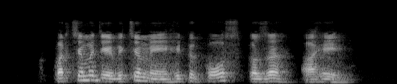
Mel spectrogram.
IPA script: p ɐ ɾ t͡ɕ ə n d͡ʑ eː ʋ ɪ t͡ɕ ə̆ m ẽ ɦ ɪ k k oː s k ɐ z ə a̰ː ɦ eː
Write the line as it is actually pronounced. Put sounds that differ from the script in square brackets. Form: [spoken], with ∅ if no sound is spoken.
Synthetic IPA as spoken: p ɐ ɾ t͡ɕ ə [m] d͡ʑ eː ʋ ɪ t͡ɕ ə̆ m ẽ ɦ ɪ k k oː s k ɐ z ə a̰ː ɦ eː

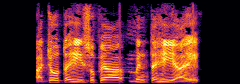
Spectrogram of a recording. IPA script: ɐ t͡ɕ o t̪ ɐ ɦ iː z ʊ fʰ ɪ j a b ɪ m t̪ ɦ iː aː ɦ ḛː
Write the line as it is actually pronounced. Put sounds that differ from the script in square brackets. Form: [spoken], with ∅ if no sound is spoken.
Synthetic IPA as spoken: ɐ t͡ɕ o t̪ ɐ ɦ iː [s] ʊ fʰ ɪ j a b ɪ [n] t̪ ɦ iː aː ɦ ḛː

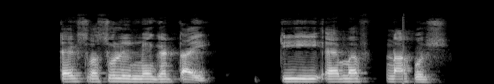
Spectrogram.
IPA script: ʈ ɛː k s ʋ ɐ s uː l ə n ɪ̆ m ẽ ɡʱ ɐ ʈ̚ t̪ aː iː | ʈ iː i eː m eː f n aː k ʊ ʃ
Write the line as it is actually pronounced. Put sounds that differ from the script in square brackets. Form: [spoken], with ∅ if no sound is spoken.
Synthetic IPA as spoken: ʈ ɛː k s ʋ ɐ s uː l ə n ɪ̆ m ẽ ɡʱ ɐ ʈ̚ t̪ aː iː | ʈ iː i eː m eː f n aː k ʊ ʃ

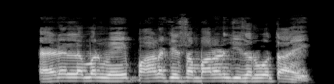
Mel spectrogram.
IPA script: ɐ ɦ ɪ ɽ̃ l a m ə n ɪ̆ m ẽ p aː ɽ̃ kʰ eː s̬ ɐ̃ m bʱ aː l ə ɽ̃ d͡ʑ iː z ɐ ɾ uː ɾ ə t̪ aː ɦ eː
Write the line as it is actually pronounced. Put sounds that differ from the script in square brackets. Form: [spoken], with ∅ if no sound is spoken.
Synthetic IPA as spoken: ɐ ɦ ɪ ɽ̃ l [ɐ] m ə n ɪ̆ m ẽ p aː ɽ̃ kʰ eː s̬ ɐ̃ m bʱ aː l ə ɽ̃ d͡ʑ iː z ɐ ɾ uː ɾ ə t̪ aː ɦ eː

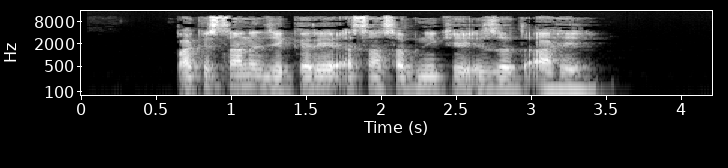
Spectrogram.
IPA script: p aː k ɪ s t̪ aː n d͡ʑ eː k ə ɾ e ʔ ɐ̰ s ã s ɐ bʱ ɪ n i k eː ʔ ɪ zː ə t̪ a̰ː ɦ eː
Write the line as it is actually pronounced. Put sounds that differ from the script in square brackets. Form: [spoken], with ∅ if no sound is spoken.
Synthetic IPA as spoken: p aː k ɪ s t̪ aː n d͡ʑ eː k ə ɾ e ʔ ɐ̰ s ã s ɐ bʱ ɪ n i [kʰ] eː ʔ ɪ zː ə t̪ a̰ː ɦ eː

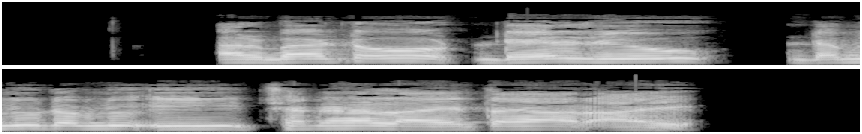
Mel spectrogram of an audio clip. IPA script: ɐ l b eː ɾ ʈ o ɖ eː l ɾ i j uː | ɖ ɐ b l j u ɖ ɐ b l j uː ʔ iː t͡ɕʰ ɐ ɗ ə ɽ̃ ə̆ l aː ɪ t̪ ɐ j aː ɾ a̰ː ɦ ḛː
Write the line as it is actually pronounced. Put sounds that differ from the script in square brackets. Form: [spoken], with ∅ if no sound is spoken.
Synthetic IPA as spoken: ɐ l b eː ɾ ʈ o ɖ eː l ɾ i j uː | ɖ ɐ b l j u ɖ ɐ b l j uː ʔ iː t͡ɕʰ ɐ ɗ ə ɽ̃ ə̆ l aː ɪ t̪ ɐ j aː ɾ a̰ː ɦ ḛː

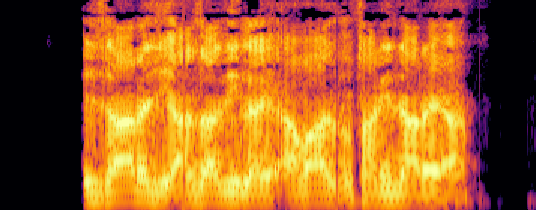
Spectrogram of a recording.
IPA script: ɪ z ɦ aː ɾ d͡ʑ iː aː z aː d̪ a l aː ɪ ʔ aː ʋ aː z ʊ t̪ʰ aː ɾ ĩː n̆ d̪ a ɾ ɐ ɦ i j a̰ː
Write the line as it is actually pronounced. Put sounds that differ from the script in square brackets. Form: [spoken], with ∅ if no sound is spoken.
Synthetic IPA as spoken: ɪ z ɦ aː ɾ d͡ʑ iː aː z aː d̪ [i] l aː ɪ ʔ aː ʋ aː z ʊ t̪ʰ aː ɾ ĩː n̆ d̪ a ɾ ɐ ɦ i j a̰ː

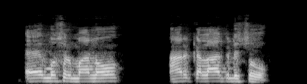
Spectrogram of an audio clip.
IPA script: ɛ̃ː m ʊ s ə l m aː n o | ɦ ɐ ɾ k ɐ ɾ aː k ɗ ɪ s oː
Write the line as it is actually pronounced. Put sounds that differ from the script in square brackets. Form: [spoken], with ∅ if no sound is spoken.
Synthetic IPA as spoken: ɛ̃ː m ʊ s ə l m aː n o | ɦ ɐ ɾ k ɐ [l] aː k ɗ ɪ s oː

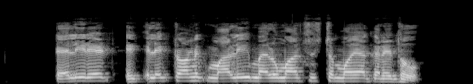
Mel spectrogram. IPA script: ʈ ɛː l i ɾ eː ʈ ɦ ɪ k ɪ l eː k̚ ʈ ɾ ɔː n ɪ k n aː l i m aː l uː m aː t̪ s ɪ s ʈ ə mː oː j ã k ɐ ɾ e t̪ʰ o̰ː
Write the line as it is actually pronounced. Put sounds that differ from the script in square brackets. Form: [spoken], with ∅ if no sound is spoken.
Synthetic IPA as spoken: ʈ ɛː l i ɾ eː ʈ ɦ ɪ k ɪ l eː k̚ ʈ ɾ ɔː n ɪ k [m] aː l i m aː l uː m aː t̪ s ɪ s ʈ ə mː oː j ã k ɐ ɾ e t̪ʰ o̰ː

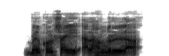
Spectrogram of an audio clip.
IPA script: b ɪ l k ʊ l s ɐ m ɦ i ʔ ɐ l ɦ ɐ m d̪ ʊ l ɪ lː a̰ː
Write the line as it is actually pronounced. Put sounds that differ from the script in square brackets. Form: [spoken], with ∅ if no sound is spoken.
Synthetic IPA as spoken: b ɪ l k ʊ l s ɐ [∅] ɦ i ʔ ɐ l ɦ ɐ m d̪ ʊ l ɪ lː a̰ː

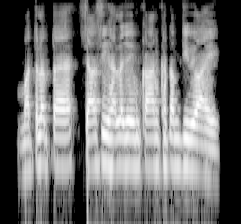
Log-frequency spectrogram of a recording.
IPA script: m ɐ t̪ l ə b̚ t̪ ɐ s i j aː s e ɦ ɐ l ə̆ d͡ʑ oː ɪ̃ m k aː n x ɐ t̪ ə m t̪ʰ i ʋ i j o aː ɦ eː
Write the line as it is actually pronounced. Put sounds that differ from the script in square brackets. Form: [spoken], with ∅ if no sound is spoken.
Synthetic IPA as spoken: m ɐ t̪ l ə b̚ t̪ ɐ s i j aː s [i] ɦ ɐ l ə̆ d͡ʑ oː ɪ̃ m k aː n x ɐ t̪ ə m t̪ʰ i ʋ i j o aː ɦ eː

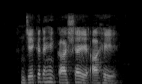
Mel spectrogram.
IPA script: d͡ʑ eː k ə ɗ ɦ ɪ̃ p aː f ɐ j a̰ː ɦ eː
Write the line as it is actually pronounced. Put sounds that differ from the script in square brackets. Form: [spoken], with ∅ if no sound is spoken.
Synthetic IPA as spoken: d͡ʑ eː k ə ɗ ɦ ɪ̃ [k] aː [ʃ] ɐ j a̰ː ɦ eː

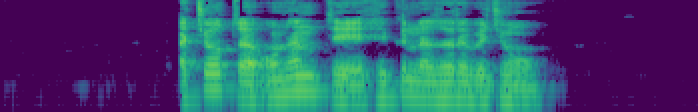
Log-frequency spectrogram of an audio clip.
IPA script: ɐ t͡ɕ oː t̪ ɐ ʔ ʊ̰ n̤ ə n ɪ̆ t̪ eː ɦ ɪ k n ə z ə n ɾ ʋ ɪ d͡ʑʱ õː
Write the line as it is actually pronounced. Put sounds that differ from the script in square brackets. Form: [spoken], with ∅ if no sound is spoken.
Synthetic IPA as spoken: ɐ t͡ɕ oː t̪ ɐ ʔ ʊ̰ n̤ ə n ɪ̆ t̪ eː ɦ ɪ k n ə z ə [∅] ɾ ʋ ɪ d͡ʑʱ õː

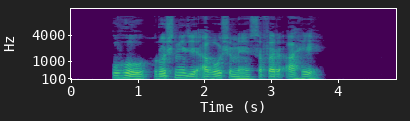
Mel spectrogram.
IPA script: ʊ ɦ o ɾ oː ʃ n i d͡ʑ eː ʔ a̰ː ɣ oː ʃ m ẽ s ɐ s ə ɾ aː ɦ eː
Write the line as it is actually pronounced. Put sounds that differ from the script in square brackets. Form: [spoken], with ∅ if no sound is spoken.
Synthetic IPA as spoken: ʊ ɦ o ɾ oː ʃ n i d͡ʑ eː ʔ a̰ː ɣ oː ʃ m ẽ s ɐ [f] ə ɾ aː ɦ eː

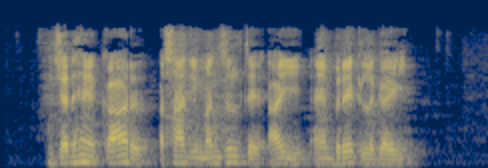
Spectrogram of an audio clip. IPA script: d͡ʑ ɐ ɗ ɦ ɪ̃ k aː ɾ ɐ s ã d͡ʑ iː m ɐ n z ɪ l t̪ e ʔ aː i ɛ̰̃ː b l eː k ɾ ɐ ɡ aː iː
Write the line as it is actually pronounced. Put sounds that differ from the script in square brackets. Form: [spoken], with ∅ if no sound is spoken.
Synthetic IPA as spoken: d͡ʑ ɐ ɗ ɦ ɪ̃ k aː ɾ ɐ s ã d͡ʑ iː m ɐ n z ɪ l t̪ e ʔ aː i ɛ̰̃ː b [ɾ] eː k [l] ɐ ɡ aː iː

